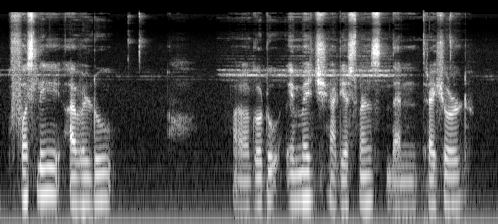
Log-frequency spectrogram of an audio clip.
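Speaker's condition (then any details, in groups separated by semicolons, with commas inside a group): No condition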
